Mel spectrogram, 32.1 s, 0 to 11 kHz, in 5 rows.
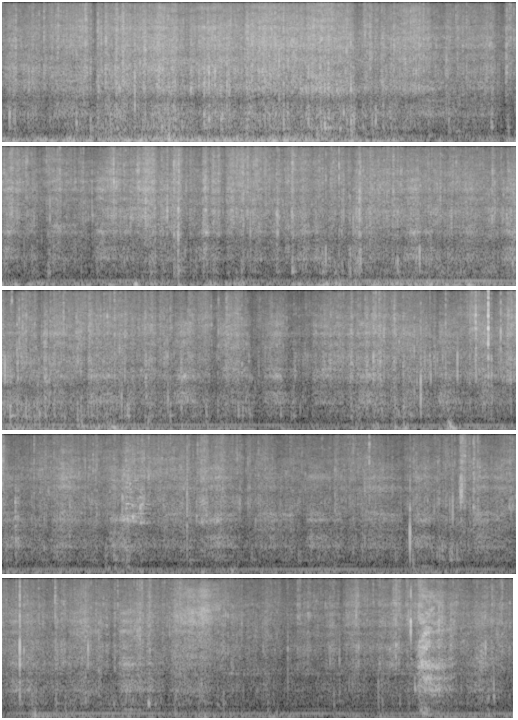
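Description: Commencal Meta V4.2 mountain bike rolling over a trail carpeted with dry fallen leaves: a continuous crunching, crinkling rustle from the tyres with scattered knocks and rattles from the bike over bumps, over a low rumble. Loudest in the first few seconds, then a little softer.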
